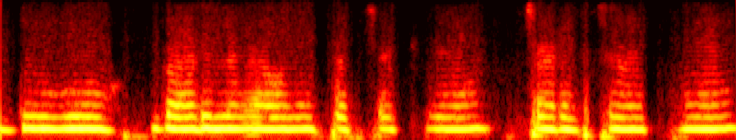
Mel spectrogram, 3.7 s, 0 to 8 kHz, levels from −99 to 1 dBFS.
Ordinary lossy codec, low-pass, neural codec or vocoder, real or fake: Opus, 16 kbps; 7.2 kHz; codec, 16 kHz, 2 kbps, FreqCodec, smaller model; fake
